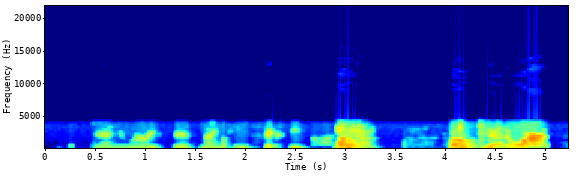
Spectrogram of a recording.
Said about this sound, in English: Thor, could you stop? Thor, come here and shut up. You know I got to yell at my dog, right?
